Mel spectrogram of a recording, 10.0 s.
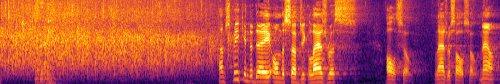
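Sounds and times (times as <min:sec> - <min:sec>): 
audience clapping: 0:00.0 - 0:04.7
speech: 0:04.4 - 0:07.0, 0:07.7 - 0:09.9.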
